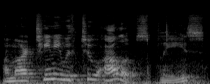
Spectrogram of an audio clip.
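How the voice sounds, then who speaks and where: A woman's voice: on the low side, big pitch swings, moderate pace. A woman playing a droll, fussy photographer sidekick in an old-time radio mystery, speaking in an arch, theatrical manner. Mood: arch, polite. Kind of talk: old-time radio detective play acting.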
